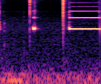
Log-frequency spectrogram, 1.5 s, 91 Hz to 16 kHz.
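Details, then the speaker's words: Multimeter continuity test while troubleshooting a Suburban SF-30F RV furnace in a 2007 Keystone Sprinter: probe clicks then a clear high-pitched half-second beep, normal continuity tone showing a good connection; furnace fault traced to a bad control board. "Basically you put one on one end, one on the other. And if it's good, you hear that? So it's good."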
